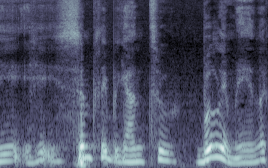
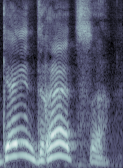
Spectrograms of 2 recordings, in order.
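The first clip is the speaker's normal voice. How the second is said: higher, louder, slow repeat of the answer; louder defiance; 8 semitones higher, 6 dB louder, slower than usual. Retold or imitated. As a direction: say it again, defiant and loud. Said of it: "That was Dutch courage".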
